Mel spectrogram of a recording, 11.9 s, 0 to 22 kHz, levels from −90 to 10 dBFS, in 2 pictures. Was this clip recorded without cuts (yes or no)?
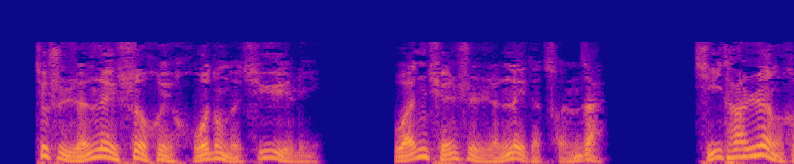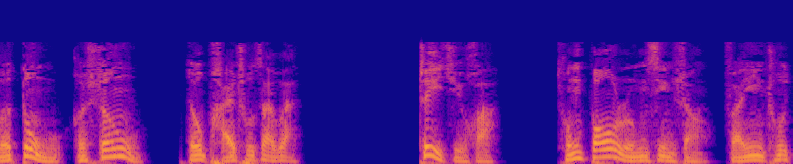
yes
